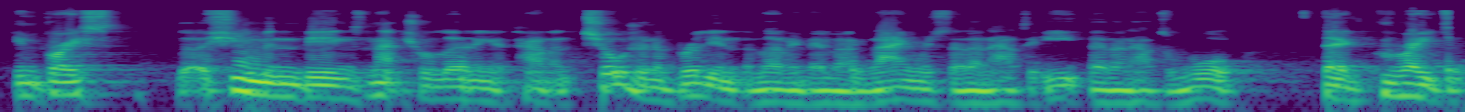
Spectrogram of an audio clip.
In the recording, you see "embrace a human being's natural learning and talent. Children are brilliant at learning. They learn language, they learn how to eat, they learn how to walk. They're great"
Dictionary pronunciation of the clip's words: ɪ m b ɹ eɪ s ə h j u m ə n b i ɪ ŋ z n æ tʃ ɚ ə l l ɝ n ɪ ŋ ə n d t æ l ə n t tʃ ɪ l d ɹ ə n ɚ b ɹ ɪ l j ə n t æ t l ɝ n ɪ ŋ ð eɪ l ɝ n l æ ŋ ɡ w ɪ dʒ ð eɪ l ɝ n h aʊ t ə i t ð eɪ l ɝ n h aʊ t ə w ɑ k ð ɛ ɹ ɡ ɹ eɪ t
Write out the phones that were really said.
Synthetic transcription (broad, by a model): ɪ m b ɹ eɪ s ə h j u m ə n b i ɪ ŋ z n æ tʃ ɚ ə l l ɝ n ɪ ŋ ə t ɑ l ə n tʃ ɪ l d ɹ ə n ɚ b ɹ ɪ l j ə n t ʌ l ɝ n ɪ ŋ ð eɪ l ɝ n l æ ŋ ɡ w ɪ dʒ ð eɪ l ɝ n h aʊ t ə i t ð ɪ l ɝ n h aʊ t ə w ɑ k ð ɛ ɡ ɹ eɪ t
